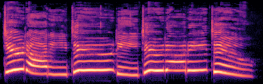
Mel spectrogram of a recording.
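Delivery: loud, squeaky, drawn-out rhythm chant; super high-pitched voice. Shown as a demonstration. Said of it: "with a super high-pitched voice".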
